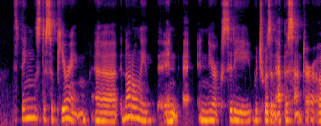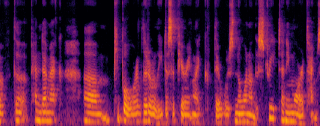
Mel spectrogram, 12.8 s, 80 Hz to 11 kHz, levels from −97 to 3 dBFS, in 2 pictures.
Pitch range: 170-195 Hz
